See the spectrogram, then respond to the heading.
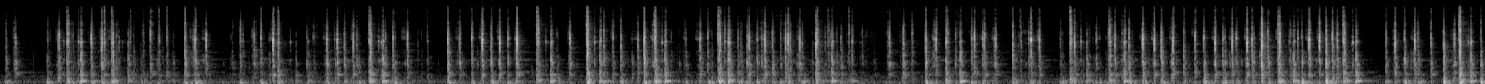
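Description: Fingertips type continuously on a vintage 1980s plastic computer keyboard, producing dense runs of bright, sharp key clicks with short, dry decays. A few brief pauses break up the bursts of keystrokes.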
